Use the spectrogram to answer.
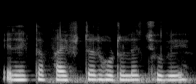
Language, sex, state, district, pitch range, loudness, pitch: Bengali, female, Tripura, West Tripura, 210-220 Hz, -14 LUFS, 210 Hz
